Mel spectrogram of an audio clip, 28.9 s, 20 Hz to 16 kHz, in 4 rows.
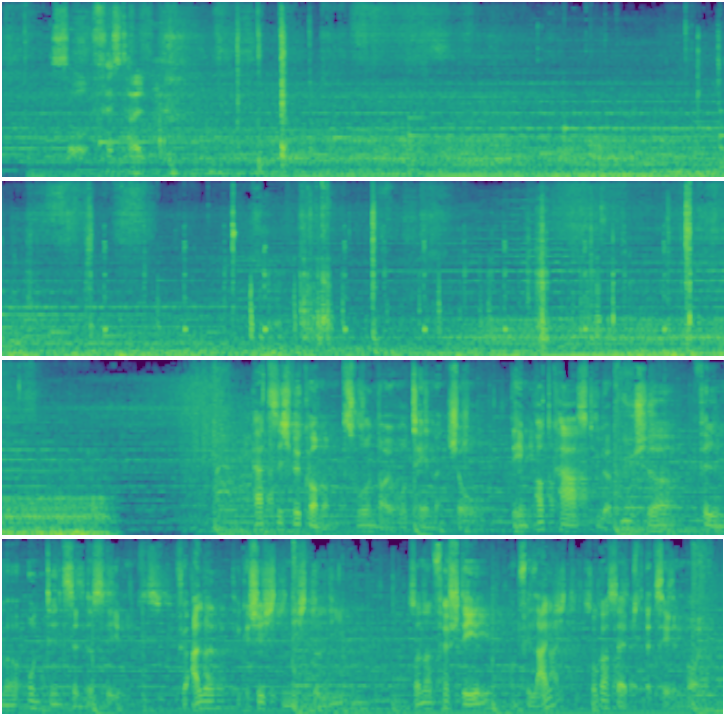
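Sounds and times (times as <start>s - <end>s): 
car engine rumbling as the car drives off: 0.3s - 15.7s
speech: 0.7s - 2.2s, 17.3s - 28.8s.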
